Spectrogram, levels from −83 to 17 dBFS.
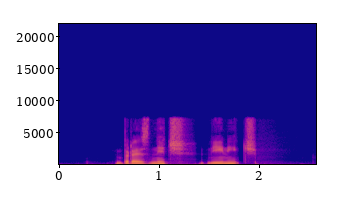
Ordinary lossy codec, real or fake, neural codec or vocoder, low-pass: none; fake; codec, 16 kHz, 0.9 kbps, LongCat-Audio-Codec; 7.2 kHz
